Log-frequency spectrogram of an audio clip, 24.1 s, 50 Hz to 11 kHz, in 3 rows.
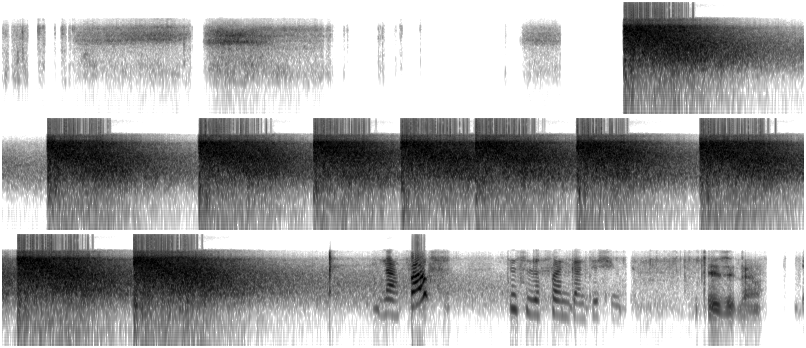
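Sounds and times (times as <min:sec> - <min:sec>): gunshots with echo: 0:06.2 - 0:19.6.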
